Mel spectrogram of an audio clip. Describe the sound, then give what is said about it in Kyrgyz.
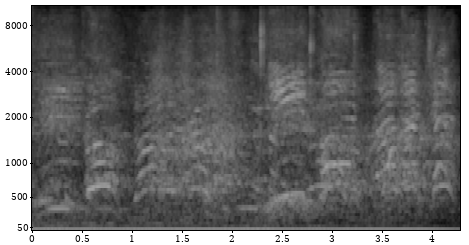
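Protesters in a Yerevan square shout and chant that Prime Minister Nikol Pashinyan is a traitor, a loud mass of overlapping raised voices that rises and falls in chanted bursts for the whole stretch. “Премьер-министр Никол Пашинянын кызматтан кетишин талап кылып жатат. Алар Никол чыккынчы деп кыйкырышууда.”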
